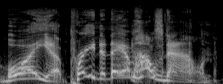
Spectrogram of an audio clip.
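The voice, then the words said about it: George W. Bush impression, Texas accent. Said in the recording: “You got to work on that Texas accent a little bit more.”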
